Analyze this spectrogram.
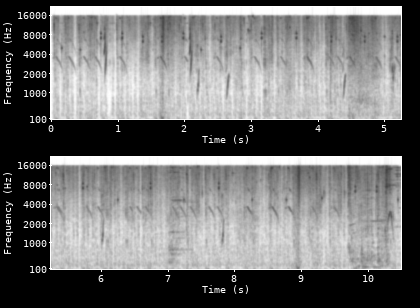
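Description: Rapid game sound effects pop, zap and crackle without pause.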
